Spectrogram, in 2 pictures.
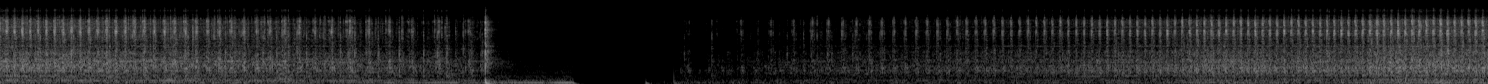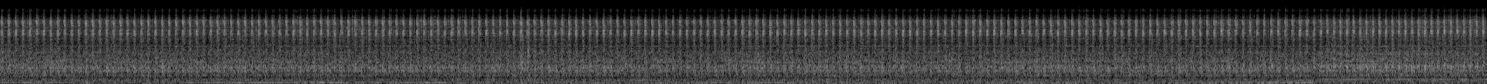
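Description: Super 8 film projector running, its mechanism giving a fast, even rattle. It fades out about four seconds in, is silent for a moment around six seconds, then fades back up over several seconds and runs steadily.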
